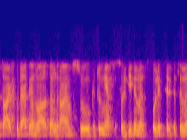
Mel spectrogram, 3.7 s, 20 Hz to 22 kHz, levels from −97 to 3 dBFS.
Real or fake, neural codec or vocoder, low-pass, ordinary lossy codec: real; none; 10.8 kHz; Opus, 64 kbps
